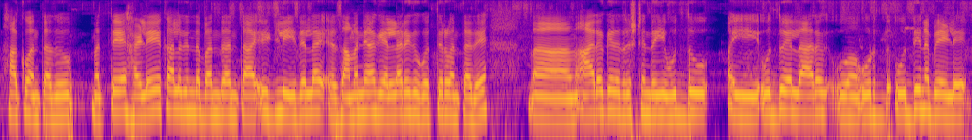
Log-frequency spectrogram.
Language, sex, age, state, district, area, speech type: Kannada, female, 30-45, Karnataka, Dakshina Kannada, rural, spontaneous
